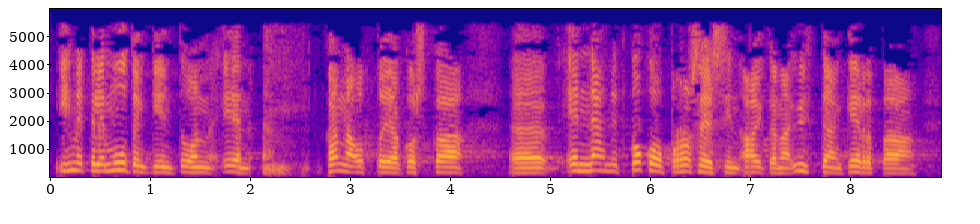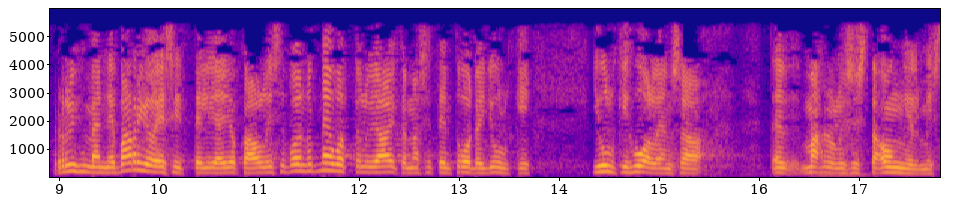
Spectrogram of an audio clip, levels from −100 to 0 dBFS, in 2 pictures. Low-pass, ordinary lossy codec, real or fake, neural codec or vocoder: 5.4 kHz; MP3, 32 kbps; real; none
